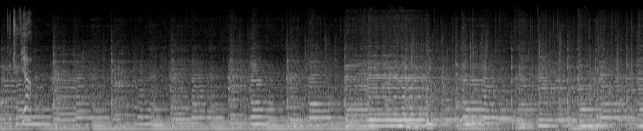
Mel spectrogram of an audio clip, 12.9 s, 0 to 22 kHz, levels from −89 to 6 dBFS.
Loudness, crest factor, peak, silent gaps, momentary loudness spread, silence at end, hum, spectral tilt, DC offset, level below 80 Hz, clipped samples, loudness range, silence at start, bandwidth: -24 LUFS; 16 dB; -8 dBFS; none; 8 LU; 0 s; none; -8 dB/octave; under 0.1%; -38 dBFS; under 0.1%; 6 LU; 0 s; 13 kHz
